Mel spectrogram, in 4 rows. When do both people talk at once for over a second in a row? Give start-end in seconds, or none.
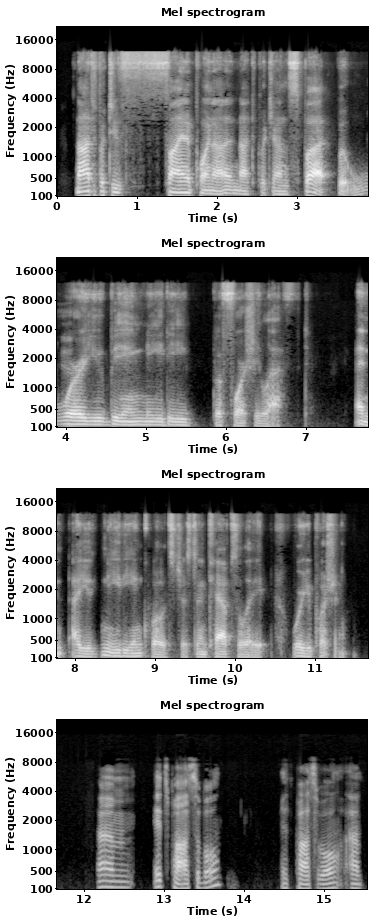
none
